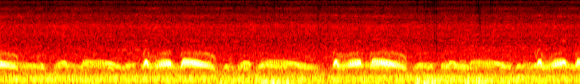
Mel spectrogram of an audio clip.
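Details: Spotted dove coos meant to attract wild doves: a continuous run of mellow hoots with louder two-part phrases, rising then falling, roughly every two and a half seconds, over faint low noise.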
